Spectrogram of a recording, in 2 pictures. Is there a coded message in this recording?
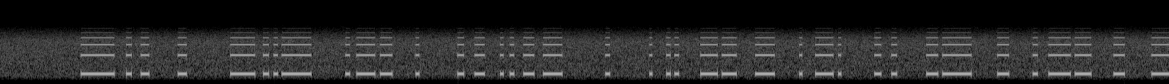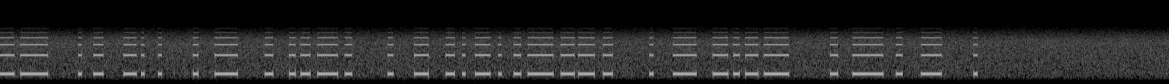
No, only beeps of irregular length.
